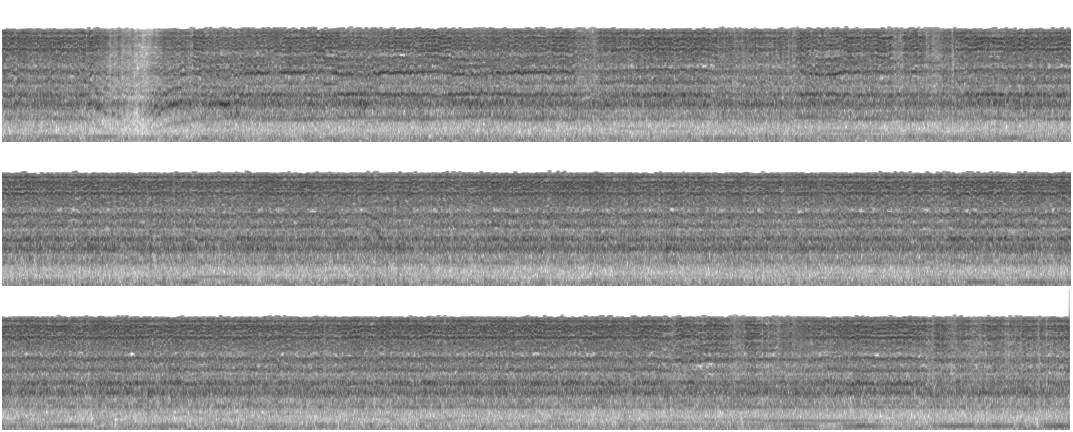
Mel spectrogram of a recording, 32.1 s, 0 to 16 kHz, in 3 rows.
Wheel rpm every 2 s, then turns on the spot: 120, 150, 160, 160, 160, 160, 160, 160, 160, 160, 160, 160, 160, 160, 160, 160.
none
